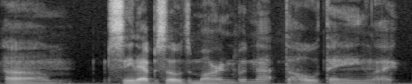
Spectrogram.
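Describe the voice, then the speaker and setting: A young adult American man from Southern California tells personal stories casually as an interview guest, using informal, slangy speech. His voice sits low and is gravelly and husky, with a level tone and a slightly slow pace.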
